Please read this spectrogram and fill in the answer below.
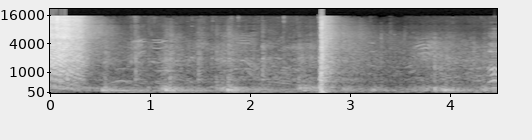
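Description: A musket fires a blank charge straight up: one very loud bang with a long blast at the start. A second, sharper bang follows near three seconds in.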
